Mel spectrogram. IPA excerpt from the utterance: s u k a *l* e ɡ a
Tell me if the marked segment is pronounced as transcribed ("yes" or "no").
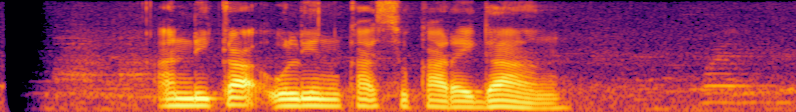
no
